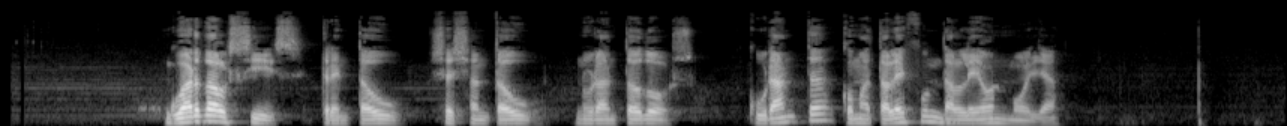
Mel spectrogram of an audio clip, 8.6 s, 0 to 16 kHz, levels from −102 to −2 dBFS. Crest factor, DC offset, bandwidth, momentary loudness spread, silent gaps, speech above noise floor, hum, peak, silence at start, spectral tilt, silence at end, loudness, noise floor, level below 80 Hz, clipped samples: 26 dB; under 0.1%; 9.8 kHz; 16 LU; none; 54 dB; none; -2 dBFS; 1.1 s; -5.5 dB/octave; 1.55 s; -26 LUFS; -80 dBFS; -70 dBFS; under 0.1%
